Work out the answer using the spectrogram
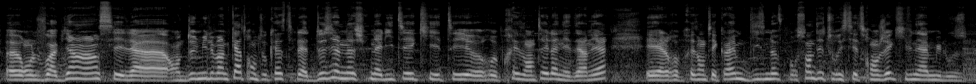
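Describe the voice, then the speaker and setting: A woman's voice: fairly high pitch, quick pace. A woman spokesperson giving a spontaneous, explanatory interview answer.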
